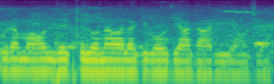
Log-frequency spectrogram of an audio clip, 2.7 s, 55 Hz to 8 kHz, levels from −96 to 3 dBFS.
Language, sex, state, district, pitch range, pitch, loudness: Hindi, male, Maharashtra, Mumbai Suburban, 105-120 Hz, 115 Hz, -13 LUFS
